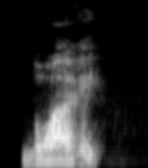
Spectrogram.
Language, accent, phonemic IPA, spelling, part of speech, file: French, Canada, /bwa.ʁe/, boirai, verb, LL-Q150 (fra)-boirai.wav
- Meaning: first-person singular future of boire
